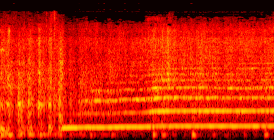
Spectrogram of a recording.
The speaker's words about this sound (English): The rails have split, and the train is just driving down on the ties, going clackety clackety clackety clackety clackety clack.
